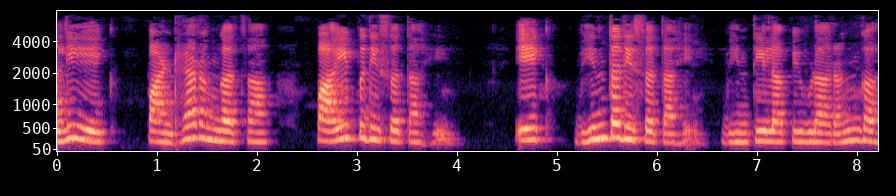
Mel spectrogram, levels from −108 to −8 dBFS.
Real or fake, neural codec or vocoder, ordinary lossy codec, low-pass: real; none; MP3, 48 kbps; 7.2 kHz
